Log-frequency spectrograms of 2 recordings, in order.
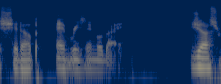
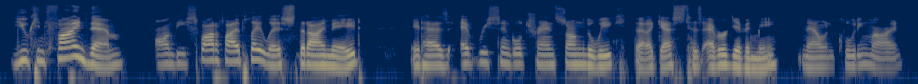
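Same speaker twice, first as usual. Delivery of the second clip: ordinary talk, nothing marked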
